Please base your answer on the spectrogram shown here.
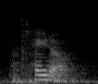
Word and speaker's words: potato: that vowel voiceless listen in theory it's potato potato but in practice it's often potato potato what happened to the vowel it became voiceless because of the the initial consonant the initial stop was voiceless plus is that syllable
